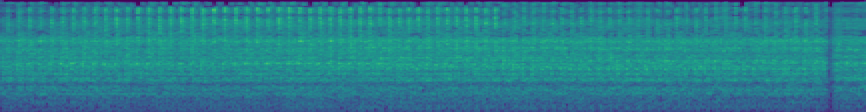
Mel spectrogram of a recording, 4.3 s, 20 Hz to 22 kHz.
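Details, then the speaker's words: Yamaha golf cart engine, sat 6–7 years, running on very stale fuel after a jump start with choke: small engine chatters at a fast steady beat with no misses or stumbles; normal running. "Okay, that's pretty good, especially with some really stale fuel."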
